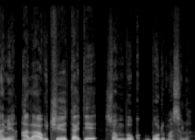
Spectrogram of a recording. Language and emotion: Kashmiri, neutral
